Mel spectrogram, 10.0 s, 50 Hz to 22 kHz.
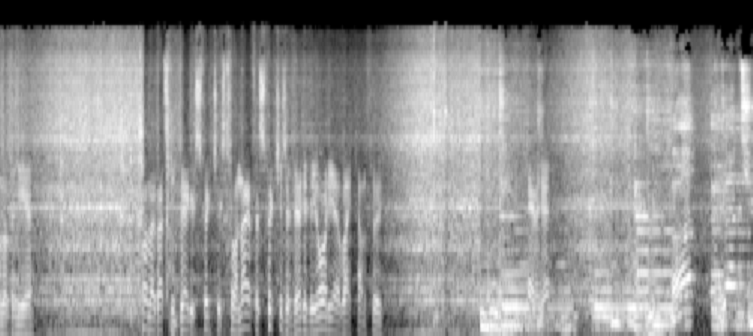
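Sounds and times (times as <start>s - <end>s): guitar music through speakers: 6.4s - 10.0s.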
